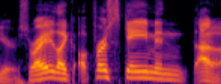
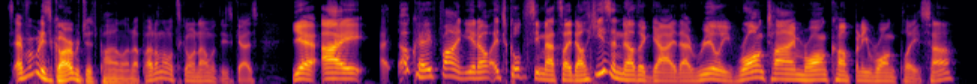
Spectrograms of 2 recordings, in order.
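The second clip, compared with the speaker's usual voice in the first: ordinary talk, nothing marked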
